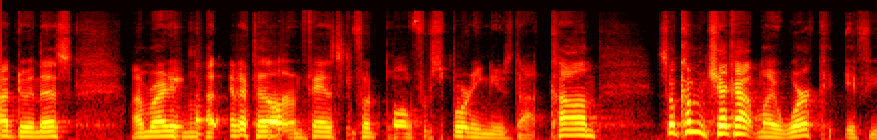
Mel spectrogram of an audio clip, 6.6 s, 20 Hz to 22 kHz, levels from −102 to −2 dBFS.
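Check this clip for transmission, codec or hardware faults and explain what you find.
There's repeated packet loss (robotic sound) from 1.27 to 3.46 s, right after "doing this I'm". Packets kept dropping, 24 gaps in all, the longest 55 ms, and each gap got patched by stretching the last sound. That concealment fills about a quarter of the stretch, so the speech turns choppy and robotic.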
